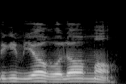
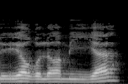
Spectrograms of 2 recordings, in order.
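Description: First: The word ends in a long a. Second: The word ends in i followed by ya. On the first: "اون یا رو به الف تبدیل بکنیم" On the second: "همین رو فتحه بدیم"

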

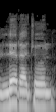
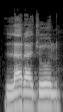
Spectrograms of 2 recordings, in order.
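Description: First: The L is followed by an i vowel. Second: The L is followed by an a vowel. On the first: "کسره" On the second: "فتحه"

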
